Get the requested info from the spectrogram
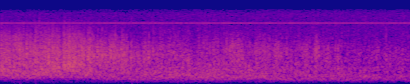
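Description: Atomic bomb blast on an old film soundtrack: a loud, steady rush of rumbling noise that slowly fades.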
